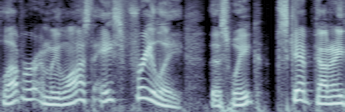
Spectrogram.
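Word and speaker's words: Frehley: Freely, which is correct back then. sometime around the mid80s got down amongst everybody that we we needed to pronounce it Freley and I think it's because he had that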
